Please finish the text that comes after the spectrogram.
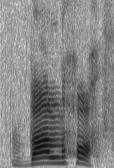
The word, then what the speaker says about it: Valhoth: Valhoth.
